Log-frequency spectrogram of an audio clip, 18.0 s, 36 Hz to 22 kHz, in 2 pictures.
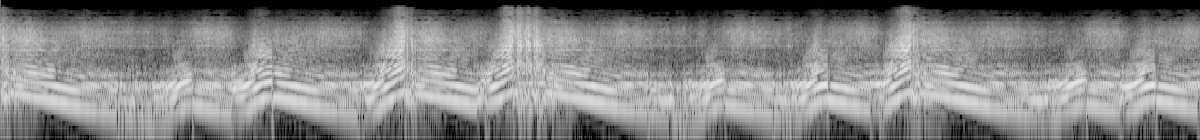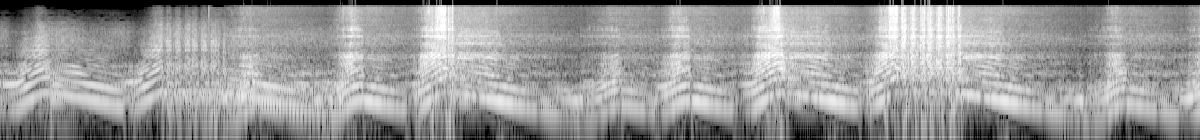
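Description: Kawasaki Z H2's supercharged inline-four revved through an aftermarket slip-on exhaust: repeated throttle blips, about one a second, the pitch climbing and falling each time. From about ten seconds in the blips are louder and harsher, with sharp cracks among them.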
